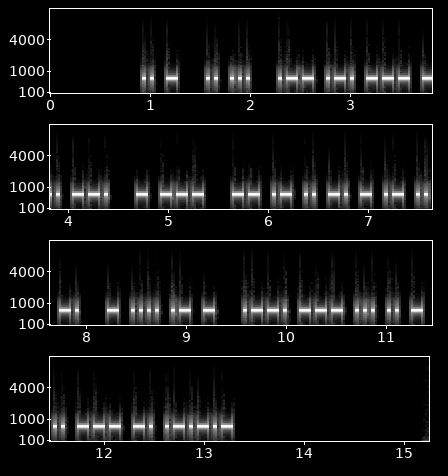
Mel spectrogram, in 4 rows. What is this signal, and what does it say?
Morse code, heard as a keyed tone, about 30 wpm, 700 Hz. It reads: IT IS WRONG TO MAINTAIN THAT POSITION.
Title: Sentences from Top 1000 Words - Review Part 5 - 30wpm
